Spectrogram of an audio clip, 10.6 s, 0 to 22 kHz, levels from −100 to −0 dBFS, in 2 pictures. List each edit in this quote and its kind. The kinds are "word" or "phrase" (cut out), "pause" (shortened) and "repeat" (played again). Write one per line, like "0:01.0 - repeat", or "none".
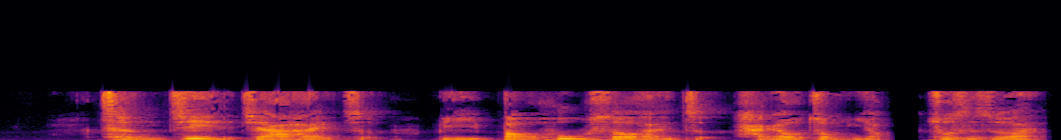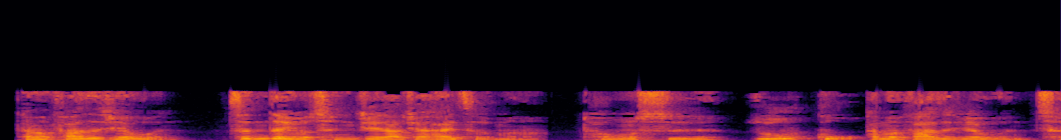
0:02.1 - pause
0:09.0 - pause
